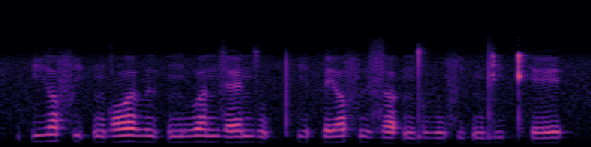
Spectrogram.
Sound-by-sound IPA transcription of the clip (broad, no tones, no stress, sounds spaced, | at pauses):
ʔ i ɐ̯ f i ʔ ŋ ɡ ɔ ɐ̯ ð ɨ ʔ ŋ u ɐ̯ n z ɛ n z u ʔ pʰ i θ e ɐ̯ f ɨ z ɐ ʔ n d u ð u f i ʔ n d i kʰ e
